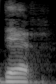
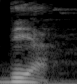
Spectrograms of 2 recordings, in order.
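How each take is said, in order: First: It is said the way Bangladeshi learners say it. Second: It is said with the original German pronunciation. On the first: The speaker calls it wrong. "আমরা বাংলাদেশিরা যারা বাংলাদেশে থাকে তারা উচ্চারণ করবে হইলো এটা দের" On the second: The speaker calls it right. "এটা অরিজিনাল উচ্চারণ হইলো দেয়া"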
